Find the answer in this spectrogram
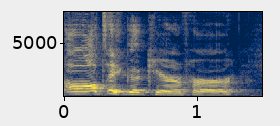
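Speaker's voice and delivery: ordinary talk, nothing marked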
